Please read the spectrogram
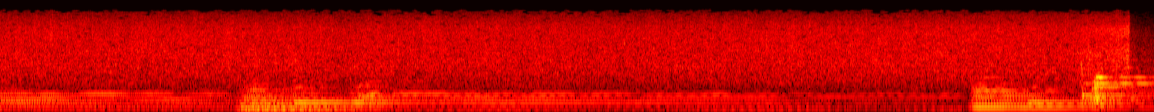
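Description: Steady rain, an even hiss, under soft sustained music chords. The chords swell in about two seconds in, fade slowly, and come in again near the end.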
